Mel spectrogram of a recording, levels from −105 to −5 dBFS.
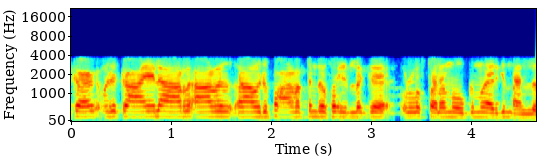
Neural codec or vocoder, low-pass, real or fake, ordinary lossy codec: none; 3.6 kHz; real; none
